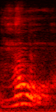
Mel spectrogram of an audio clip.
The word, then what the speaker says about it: law: Law. Law. Anh Mỹ. Law. Lo vừa vừa thôi. Anh nó lo nhiều, anh Mỹ nó lo vừa vừa thôi. Nói chung là lo chứ nó không có lao nha.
